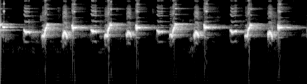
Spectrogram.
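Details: Yellow-vented bulbul (trucukan) singing actively in the long 'ropel' style: rapid, unbroken run of bright, liquid, slurred notes alternating between higher and lower pitch, paired phrases repeated about every half second, clean with no other sounds.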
